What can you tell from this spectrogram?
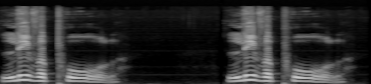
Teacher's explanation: Bunyi R pada kata ini tidak terdengar.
